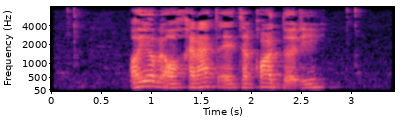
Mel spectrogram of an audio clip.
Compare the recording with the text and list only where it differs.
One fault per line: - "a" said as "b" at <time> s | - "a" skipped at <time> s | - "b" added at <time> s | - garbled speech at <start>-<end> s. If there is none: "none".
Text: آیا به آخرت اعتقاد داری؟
none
